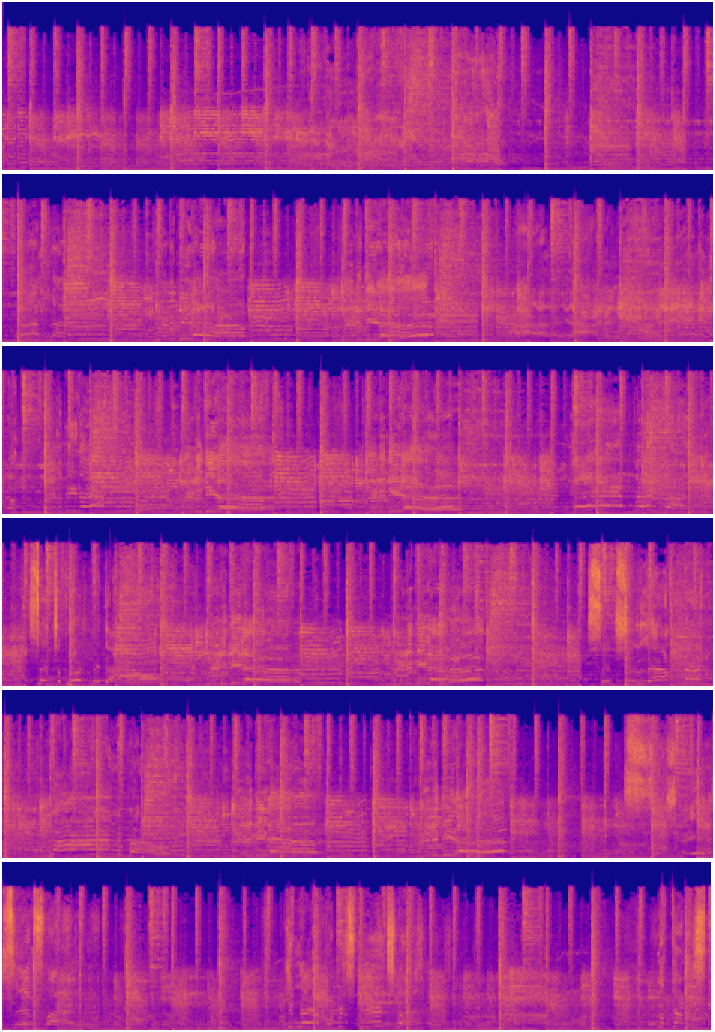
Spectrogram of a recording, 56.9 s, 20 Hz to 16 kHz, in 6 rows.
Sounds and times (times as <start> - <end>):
Music: 0.0 - 56.8.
